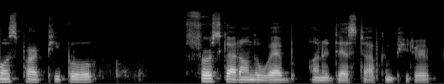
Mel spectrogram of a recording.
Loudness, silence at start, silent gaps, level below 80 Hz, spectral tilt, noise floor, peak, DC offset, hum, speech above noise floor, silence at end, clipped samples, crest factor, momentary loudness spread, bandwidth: -22 LUFS; 0 s; none; -76 dBFS; -5.5 dB/octave; -57 dBFS; -4 dBFS; under 0.1%; none; 34 dB; 0.15 s; under 0.1%; 18 dB; 10 LU; 13 kHz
